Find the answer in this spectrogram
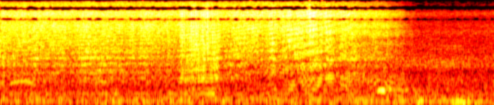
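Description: The two tilting rotors of a Zero Zero Robotics V-Coptr Falcon bicopter drone whirring with a steady hum as it descends and touches down. Its higher sound falls away near the end as it settles on its landing gear.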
